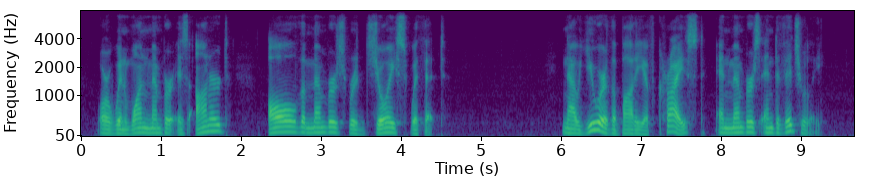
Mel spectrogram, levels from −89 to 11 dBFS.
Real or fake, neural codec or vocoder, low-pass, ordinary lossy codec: real; none; 7.2 kHz; Opus, 24 kbps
